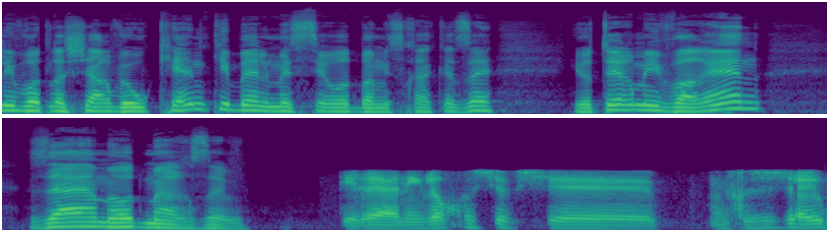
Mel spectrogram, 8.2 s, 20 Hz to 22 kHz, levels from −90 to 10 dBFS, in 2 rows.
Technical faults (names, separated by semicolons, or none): input switched to a poorer device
